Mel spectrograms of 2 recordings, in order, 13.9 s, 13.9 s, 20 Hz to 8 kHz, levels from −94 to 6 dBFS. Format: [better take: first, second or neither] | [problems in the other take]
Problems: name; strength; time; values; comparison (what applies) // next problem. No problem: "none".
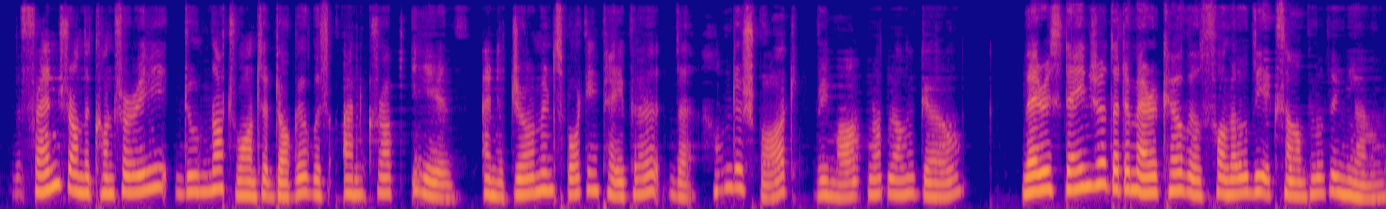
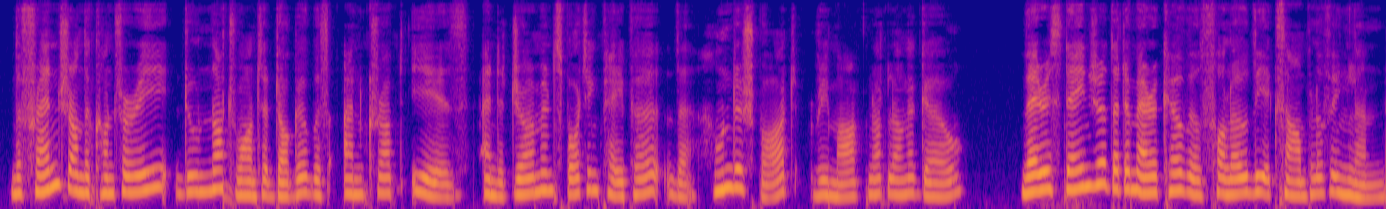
second | noise reduction (neural mask model DeepFilterNet 3)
